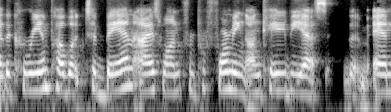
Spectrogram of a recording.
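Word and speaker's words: IZ*ONE: say it both ways i think it's eyes eyes one eyes one okay thank you before their debut a petition was put in place by the korean public to ban eyes one from performing on kbs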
